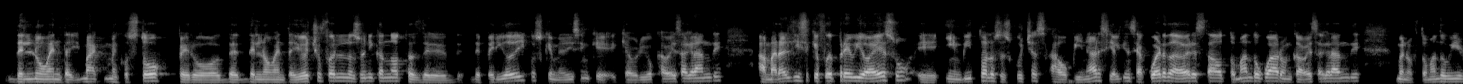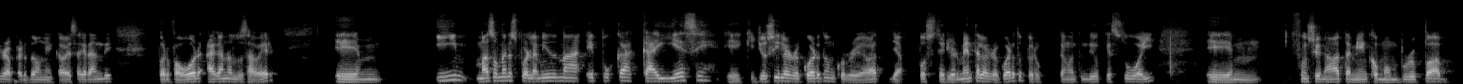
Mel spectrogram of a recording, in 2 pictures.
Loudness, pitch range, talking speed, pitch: -27 LUFS, 115-165 Hz, 195 wpm, 145 Hz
